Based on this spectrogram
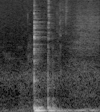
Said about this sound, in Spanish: A ver, voy a tomar un traguito de agua y un traguito de café.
